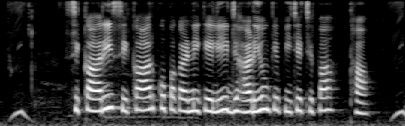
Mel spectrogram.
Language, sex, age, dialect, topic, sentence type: Hindi, female, 18-24, Marwari Dhudhari, agriculture, statement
